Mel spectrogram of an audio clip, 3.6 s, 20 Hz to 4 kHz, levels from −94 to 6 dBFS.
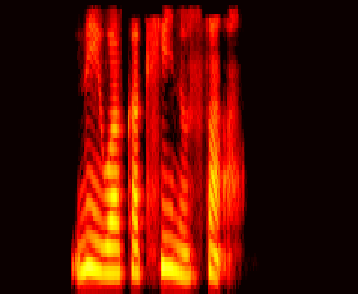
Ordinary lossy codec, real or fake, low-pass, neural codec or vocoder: MP3, 32 kbps; fake; 3.6 kHz; codec, 24 kHz, 1.2 kbps, DualCodec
